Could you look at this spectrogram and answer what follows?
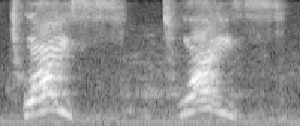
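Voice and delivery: twice punched high and loud both times, twice; emphatic repeat. Real, not acted. Cohost insists Cliff died twice, loud emphatic repeat. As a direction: hammer home "twice", pitch up each time.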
